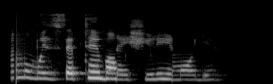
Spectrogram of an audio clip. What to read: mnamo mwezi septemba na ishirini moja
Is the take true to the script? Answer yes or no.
yes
